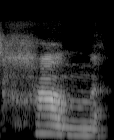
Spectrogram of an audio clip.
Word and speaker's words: hung: that we'll use is hung it sounds like hu in hum will do it three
